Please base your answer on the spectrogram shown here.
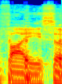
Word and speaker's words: Feige: Well, I still don't know how to pronounce Kevin Feige, or Kevin Feige.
